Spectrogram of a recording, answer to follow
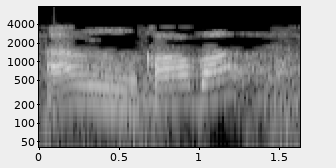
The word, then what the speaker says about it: أنقض: അൻഖബ അവിടെ എങ്ങനെ അൻക പോലെ അൻഖബ ലഹ്റക, അൻഖബ ലഹ്റക. രണ്ടും വേറെ വേറെയാണ്. അൻഖബയുടെ ബാദാണ്, ലഹറിൻ്റെതോ ലാ.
